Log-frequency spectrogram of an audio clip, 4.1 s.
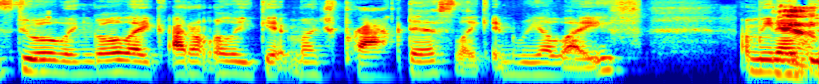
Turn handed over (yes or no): no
